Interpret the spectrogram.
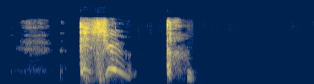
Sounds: Sneeze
